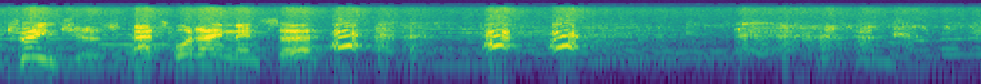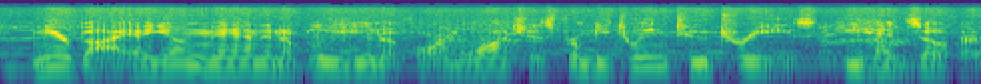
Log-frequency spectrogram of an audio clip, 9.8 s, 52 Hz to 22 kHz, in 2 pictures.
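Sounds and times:
speech: 0.2s - 2.0s, 5.0s - 9.8s
young collie puppy yipping: 1.6s - 3.0s
laughter: 1.7s - 2.3s, 3.7s - 4.9s.

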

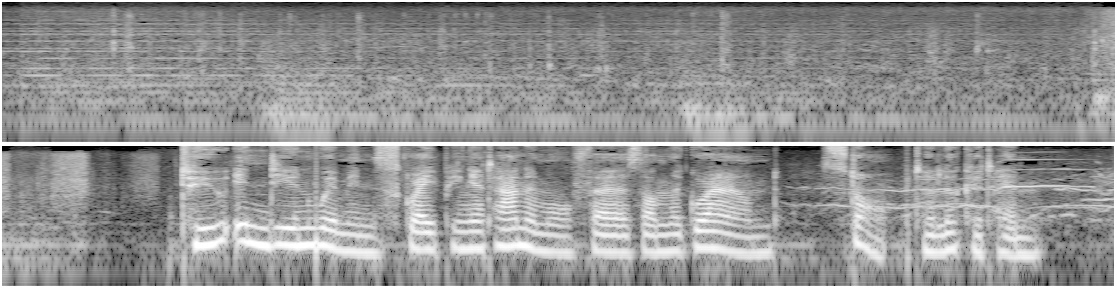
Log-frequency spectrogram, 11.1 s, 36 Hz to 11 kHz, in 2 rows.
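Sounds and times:
horse hooves clip-clopping on a dusty trail: 0.0s - 6.2s
speech: 6.5s - 10.9s.

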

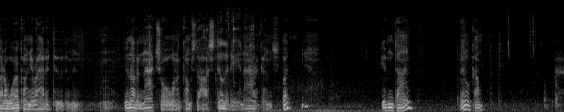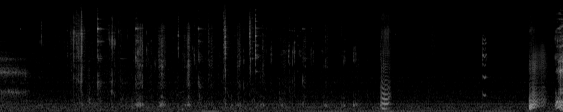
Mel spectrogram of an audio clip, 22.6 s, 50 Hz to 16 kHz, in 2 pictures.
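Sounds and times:
speech: 0.1s - 6.4s, 7.6s - 8.4s, 9.2s - 9.8s
fart with wet sputtering pops: 18.9s - 19.2s, 21.8s - 22.5s.

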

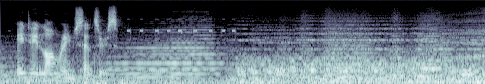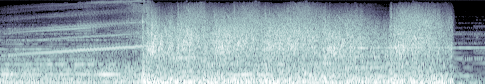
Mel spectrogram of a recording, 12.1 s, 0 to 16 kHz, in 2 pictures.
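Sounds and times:
speech: 0.2s - 3.3s
rising electronic whine: 2.8s - 11.8s
antimatter explosions roaring: 4.9s - 11.8s.

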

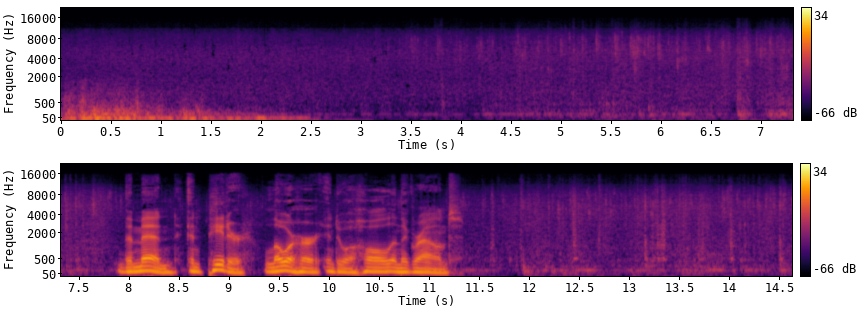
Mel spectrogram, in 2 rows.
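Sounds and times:
low thunder rumble: 0.0s - 2.6s
rain falling on a stained-glass casket: 0.0s - 8.5s, 10.4s - 14.6s
speech: 8.0s - 11.4s.

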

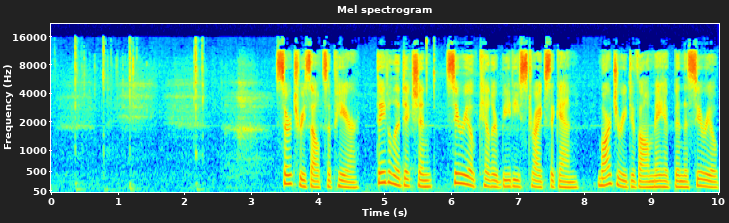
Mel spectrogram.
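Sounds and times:
computer keyboard keys clacking as a search is typed: 0.0s - 2.4s
low steady hiss: 0.0s - 10.0s
speech: 3.5s - 10.0s.

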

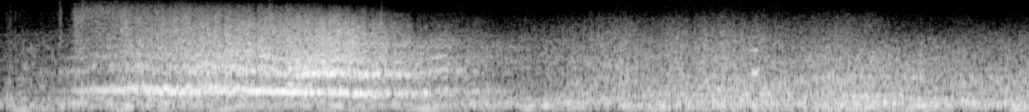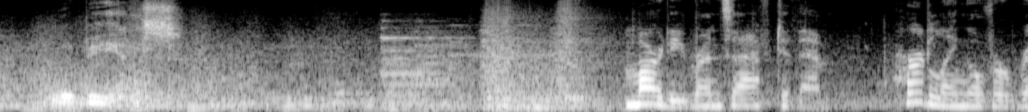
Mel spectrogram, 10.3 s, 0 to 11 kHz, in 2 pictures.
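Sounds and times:
Volkswagen car engine roaring: 0.0s - 7.1s
Volkswagen car tires squealing while skidding around a corner: 0.0s - 7.1s
speech: 5.4s - 6.2s, 8.3s - 10.2s.

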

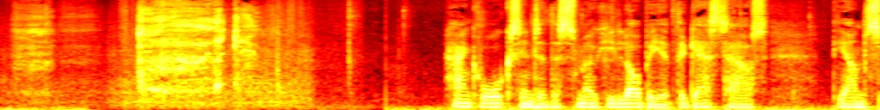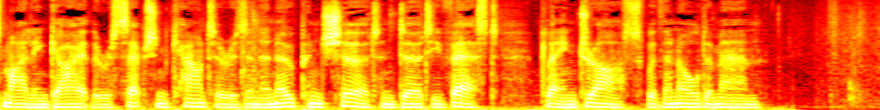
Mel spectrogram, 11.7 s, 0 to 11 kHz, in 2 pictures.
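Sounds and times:
wounded man coughing: 0.9s - 1.8s
speech: 3.0s - 11.0s.

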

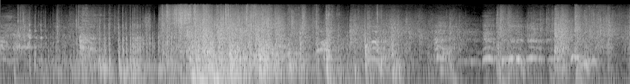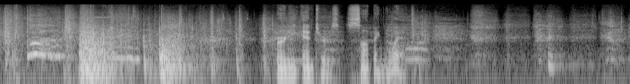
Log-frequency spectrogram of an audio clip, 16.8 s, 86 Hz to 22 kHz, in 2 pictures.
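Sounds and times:
cupboard wood cracking and splintering: 0.2s - 5.8s, 6.6s - 11.2s
cupboard falling over with a crash: 0.7s - 5.8s, 9.2s - 11.3s
speech: 12.2s - 14.0s.

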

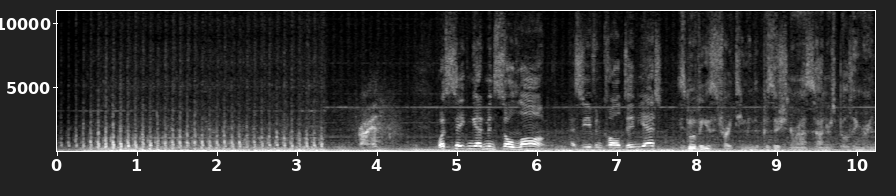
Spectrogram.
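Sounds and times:
helicopter heavy low engine drone: 0.0s - 10.2s
helicopter rotor blades chopping: 0.0s - 10.2s
speech: 4.8s - 10.2s.

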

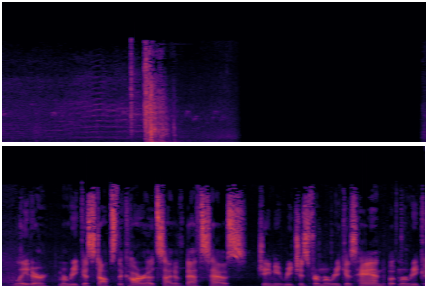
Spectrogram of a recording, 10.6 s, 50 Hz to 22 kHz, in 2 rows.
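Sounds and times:
door opening after an intercom buzzer: 0.0s - 2.5s
speech: 5.4s - 10.5s.

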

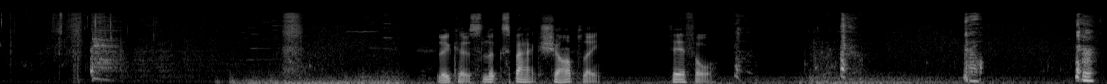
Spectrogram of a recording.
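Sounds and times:
low steady rumble: 2.1s - 11.0s
speech: 4.4s - 6.1s, 6.7s - 7.2s
woman coughing up blood: 10.8s - 11.0s.

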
